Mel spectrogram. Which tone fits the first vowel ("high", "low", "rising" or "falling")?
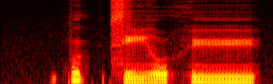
high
